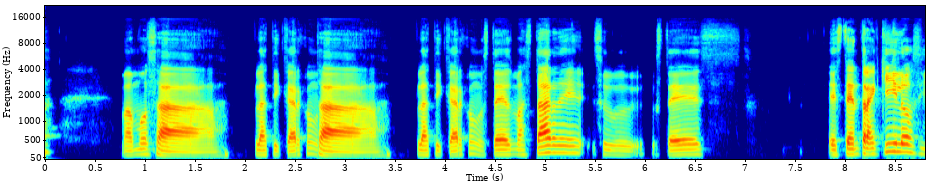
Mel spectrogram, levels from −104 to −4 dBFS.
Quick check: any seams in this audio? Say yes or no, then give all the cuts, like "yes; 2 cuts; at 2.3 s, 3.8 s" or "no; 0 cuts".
yes; 2 cuts; at 2.7 s, 6.0 s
